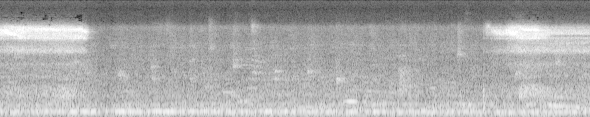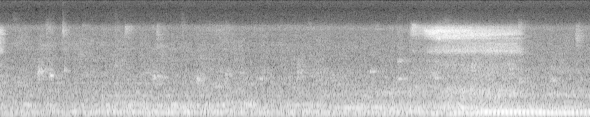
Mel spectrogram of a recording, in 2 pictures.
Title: Chay chay hilik pamore🤣 dog snoring.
